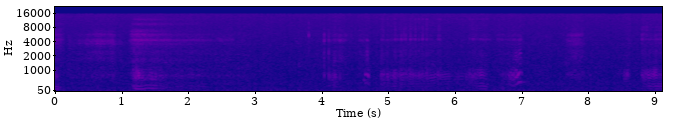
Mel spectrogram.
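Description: Soft, faint snoring breaths with occasional snorts in a quiet room; ordinary snoring.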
